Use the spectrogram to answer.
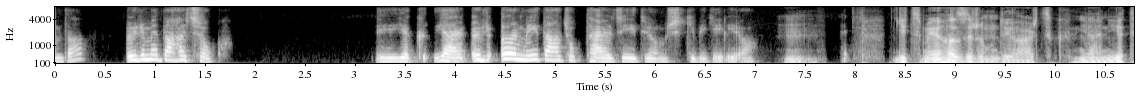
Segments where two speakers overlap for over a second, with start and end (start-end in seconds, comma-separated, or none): none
